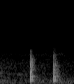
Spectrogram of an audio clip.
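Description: Two knocks on a bare, untreated steel body panel in a car's trunk, for comparison with a sound-deadened door. Each knock is a short, hollow thud centered around 360 Hz with little high-frequency content. The untreated sheet metal sounds more resonant than the deadened door.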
